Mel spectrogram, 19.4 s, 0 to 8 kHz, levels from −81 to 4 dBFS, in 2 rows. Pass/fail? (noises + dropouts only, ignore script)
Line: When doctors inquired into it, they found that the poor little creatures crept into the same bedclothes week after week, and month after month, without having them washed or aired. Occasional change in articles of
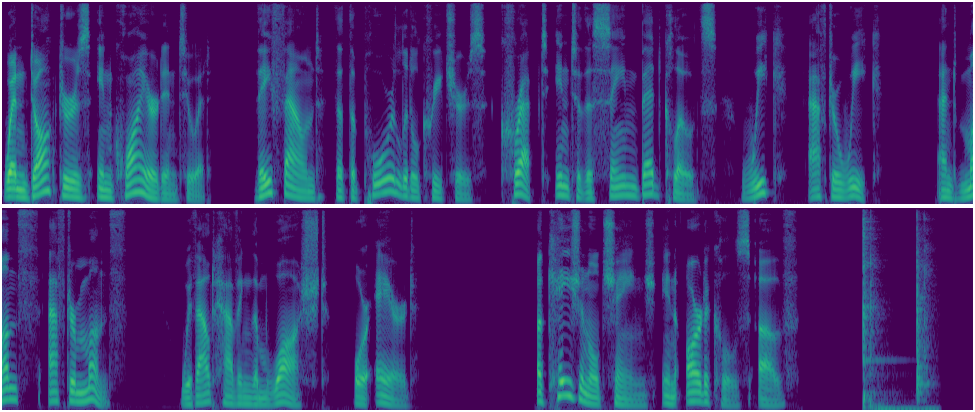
fail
